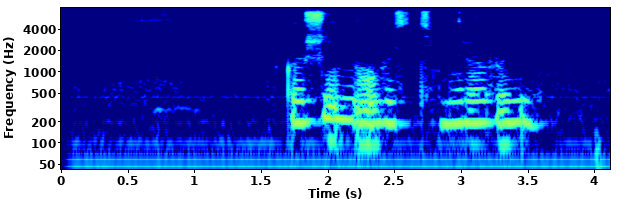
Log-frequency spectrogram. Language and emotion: Russian, sad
